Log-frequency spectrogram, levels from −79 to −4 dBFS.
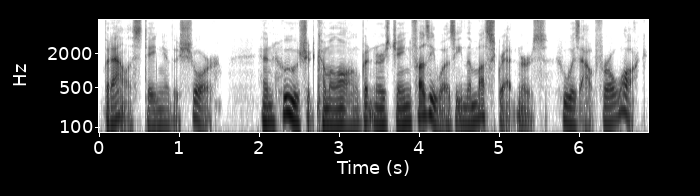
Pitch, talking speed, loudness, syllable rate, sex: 115 Hz, 210 wpm, -20 LUFS, 5.6 syllables/s, male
